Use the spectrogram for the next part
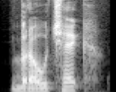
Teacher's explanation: Le tchèque prend sa revanche avec une diphtongue, O, qui n'est ni le AO de Brown, ni le O de broken en anglais, mais le O de, Brouček, c'est-à-dire un son qui se dirige vers la quasi-postérieure préfermée O en partant d'un O bien ouvert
